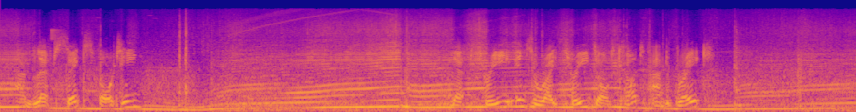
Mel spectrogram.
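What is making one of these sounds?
A rally car engine roars and shifts through gears.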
